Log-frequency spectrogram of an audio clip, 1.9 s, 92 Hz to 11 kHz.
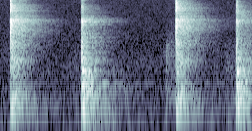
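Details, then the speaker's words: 1960 Ford F100 long stored, with a battery from a truck that had also been sitting: four sharp single clicks about half a second apart with no cranking. The battery is too weak to turn the starter. "Does this battery have literally any voltage in it? Ooh, it has click amount of volts in it."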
